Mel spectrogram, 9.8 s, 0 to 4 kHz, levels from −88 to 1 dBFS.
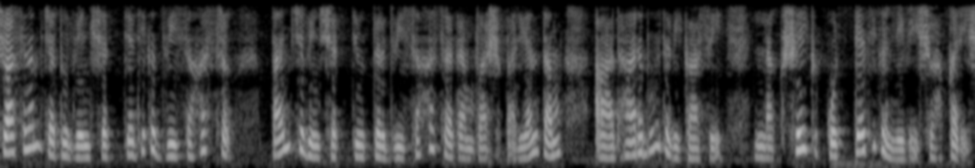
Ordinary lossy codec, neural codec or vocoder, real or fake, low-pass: none; vocoder, 22.05 kHz, 80 mel bands, WaveNeXt; fake; 3.6 kHz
